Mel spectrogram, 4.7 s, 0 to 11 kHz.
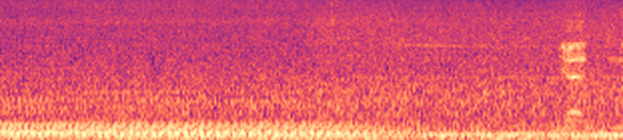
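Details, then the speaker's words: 1994 Mustang GT convertible automatic after transmission pan drop and filter, gasket and fluid change that cured bad shudder; engine pulls cleanly under hard acceleration with no shudder or slipping. Normal transmission operation. "I'll nail it a little bit here when we get to the corner, and you'll be able to see that, and here, probably hear it better, that there's no issue with the transmission at this point."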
